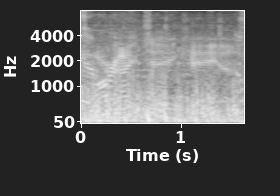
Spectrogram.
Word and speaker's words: Rijks: Rick's Museum. Rick's It's Museum. Rijks.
